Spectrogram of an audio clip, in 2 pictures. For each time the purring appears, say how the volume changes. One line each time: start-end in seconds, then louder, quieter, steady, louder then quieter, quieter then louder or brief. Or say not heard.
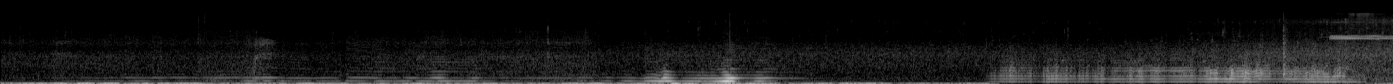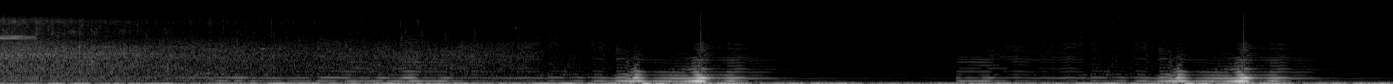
not heard.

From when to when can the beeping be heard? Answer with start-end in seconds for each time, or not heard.
12.8-14.1.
